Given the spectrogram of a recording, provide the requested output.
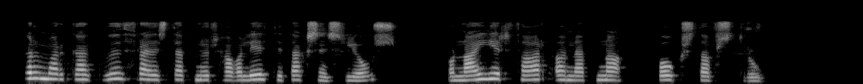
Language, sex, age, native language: Icelandic, female, 30-39, Icelandic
